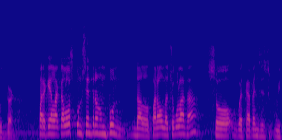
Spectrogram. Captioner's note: non-english speech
